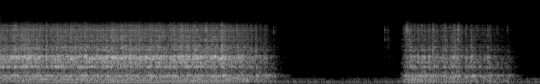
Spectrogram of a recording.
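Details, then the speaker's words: Puch E50 moped two-stroke, formerly seized; the throttle cable sheath is pulled by hand because the cable is badly adjusted. It buzzes about two seconds, dies, then briefly catches again, running only with the throttle held open; the aftermarket carb is also suspected. "it worked when I held the throttle cable out so it needs some sort of adjuster II type thing in there"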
